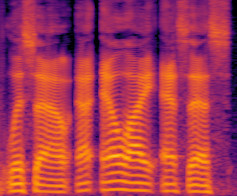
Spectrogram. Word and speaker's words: Lissow: Jamie Lissow, Lissow. Yep, that is correct. And you pronounced it correctly.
